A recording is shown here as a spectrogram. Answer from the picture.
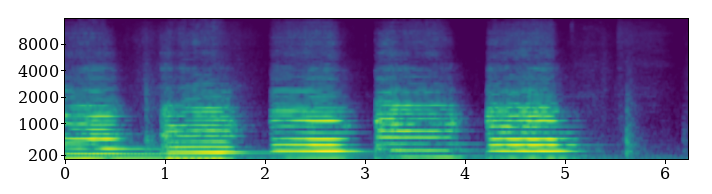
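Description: Double bass bowed arco, playing about five slow, separate notes of an E major two-octave scale, each held for about a second. The last note fades out shortly before the end.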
